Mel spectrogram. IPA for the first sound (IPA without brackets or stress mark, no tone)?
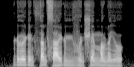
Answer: ɽ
